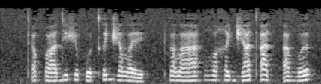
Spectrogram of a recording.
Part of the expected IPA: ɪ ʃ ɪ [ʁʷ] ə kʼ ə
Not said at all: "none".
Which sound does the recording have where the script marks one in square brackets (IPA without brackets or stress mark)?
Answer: χʷ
